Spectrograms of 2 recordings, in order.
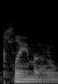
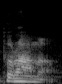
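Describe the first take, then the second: First: The first vowel sounds like 'play'. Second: The first vowel sounds like 'pla'. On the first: The speaker calls it wrong. "I said Playmo when I was in a store" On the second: The speaker calls it right. "It's actually Plamo"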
